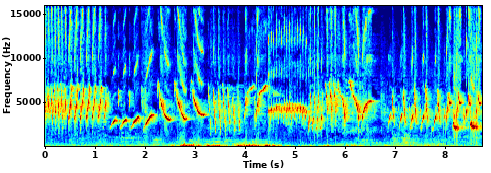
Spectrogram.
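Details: Canary singing a melodious song said to attract the opposite sex: rapid high trills, rising whistled slurs and buzzy rolls shifting every second or so, with some low rumbling noise in the background.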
